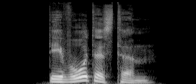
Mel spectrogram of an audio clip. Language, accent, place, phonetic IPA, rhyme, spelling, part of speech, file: German, Germany, Berlin, [deˈvoːtəstəm], -oːtəstəm, devotestem, adjective, De-devotestem.ogg
- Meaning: strong dative masculine/neuter singular superlative degree of devot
